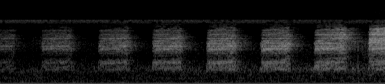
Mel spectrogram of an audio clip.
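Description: Long-tailed Shrike giving a string of harsh, grating rasps, about two per second, seven in a row, over a faint background hiss.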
